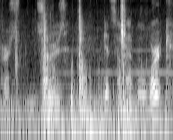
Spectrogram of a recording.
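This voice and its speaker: A man's voice: on the low side, very animated, measured pace. A man casually narrating his DIY car work in a plain-spoken, offhand way, recorded on a phone in the wind. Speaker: DIY car restoration vlogger. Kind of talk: casual narration while working. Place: working on a car, windy outdoors. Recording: windy, noisy phone recording. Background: loud wind noise, clicks.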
